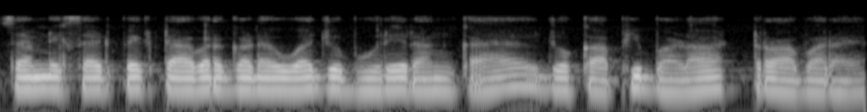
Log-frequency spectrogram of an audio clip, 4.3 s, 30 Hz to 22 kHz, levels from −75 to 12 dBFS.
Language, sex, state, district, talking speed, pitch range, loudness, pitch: Hindi, male, Uttar Pradesh, Etah, 260 wpm, 110-120 Hz, -16 LUFS, 115 Hz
